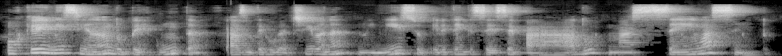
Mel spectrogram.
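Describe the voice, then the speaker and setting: Low-voiced Brazilian woman teaching a lesson. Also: lively intonation, a little slow, hardly any pauses, reverberant. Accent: Brazilian Portuguese. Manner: patient, explanatory, asks students to think. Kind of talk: video lesson.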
